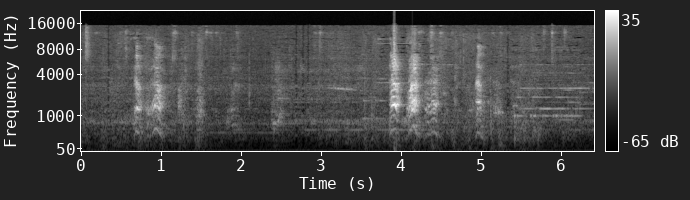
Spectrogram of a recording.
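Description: A dog barking in two short clusters, about a second in and again about four seconds in, the second louder, with music playing faintly in the background.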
